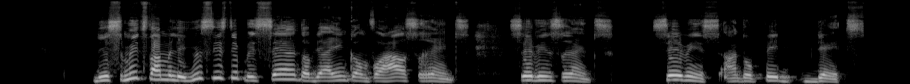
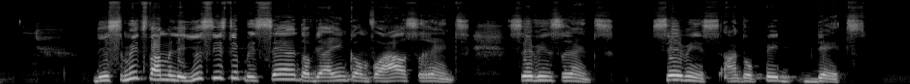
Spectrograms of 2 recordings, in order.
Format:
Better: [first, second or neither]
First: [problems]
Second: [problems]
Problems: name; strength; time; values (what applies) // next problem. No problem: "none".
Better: second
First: noise reduction (neural mask model DeepFilterNet 3)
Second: none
